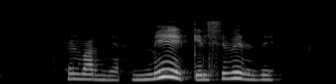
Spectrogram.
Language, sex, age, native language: Icelandic, female, 7, Icelandic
